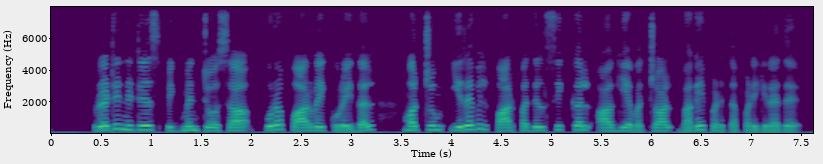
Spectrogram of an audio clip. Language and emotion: Tamil, neutral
